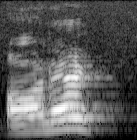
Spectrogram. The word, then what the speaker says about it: honor: H letter, we have hour, we have honor, we have honest, we have honorable. Under all the circumstances, what do we find? We find that this letter here is silent. It is hour, it is honor, it is honest, it is honorable. Under all the circumstances, we find H letter is silent.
